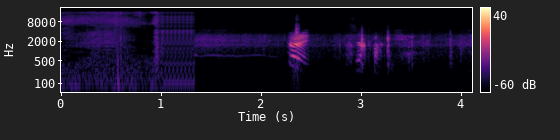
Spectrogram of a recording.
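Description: A person's short falling call about two seconds in, the loudest sound, followed by a few fainter vocal sounds, over a faint steady hiss. The sound changes abruptly just after one second.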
